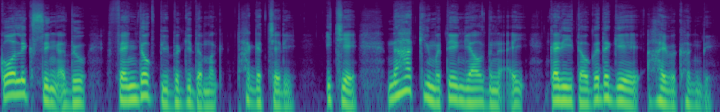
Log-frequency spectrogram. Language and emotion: Manipuri, happy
